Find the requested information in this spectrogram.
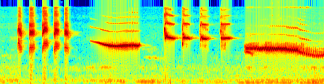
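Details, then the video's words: Asian pied starling singing for training pet birds: five quick bursts, a long level whistle, a series of sharp chirps, and a long slightly falling whistled note. "Suara Jalak Suren Gacor Full Variasi"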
